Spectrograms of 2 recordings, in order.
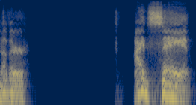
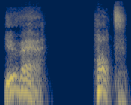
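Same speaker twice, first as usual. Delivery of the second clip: guard barking an order, higher and louder; guard's command; 9 semitones higher, 4 dB louder, slower than usual. Acted. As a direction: halt them like a stern guard. Guard stops the carriage.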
